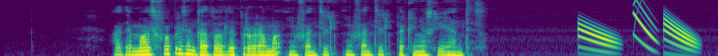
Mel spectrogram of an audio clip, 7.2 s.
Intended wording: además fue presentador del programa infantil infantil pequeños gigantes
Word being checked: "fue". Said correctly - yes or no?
yes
